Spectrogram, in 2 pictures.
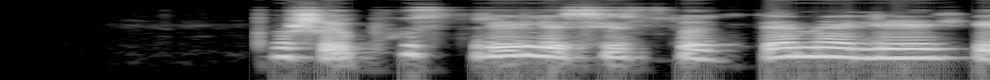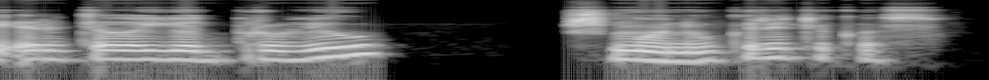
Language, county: Lithuanian, Klaipėda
